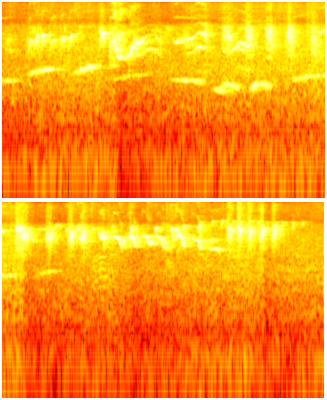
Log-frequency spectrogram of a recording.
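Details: Ninja sunbird singing a varied full-fill song over rain: short upslurred whistles, then a dense burst of very high rapid trilled notes, with rain hiss in the background.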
